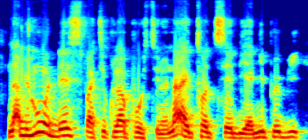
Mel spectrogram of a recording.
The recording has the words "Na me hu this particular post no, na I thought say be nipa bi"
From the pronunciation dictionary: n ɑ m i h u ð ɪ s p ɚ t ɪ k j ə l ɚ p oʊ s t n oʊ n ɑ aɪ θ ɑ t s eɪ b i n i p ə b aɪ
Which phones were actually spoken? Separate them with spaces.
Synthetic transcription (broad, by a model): n ɑ m i h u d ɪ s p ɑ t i k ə l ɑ p oʊ s t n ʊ n ɑ aɪ t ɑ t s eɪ b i n i p ə b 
